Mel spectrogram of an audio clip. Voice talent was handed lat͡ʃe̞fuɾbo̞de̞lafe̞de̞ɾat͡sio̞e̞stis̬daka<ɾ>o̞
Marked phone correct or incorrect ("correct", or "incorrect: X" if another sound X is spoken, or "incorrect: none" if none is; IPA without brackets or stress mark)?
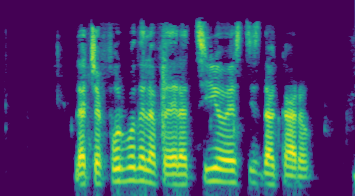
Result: correct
